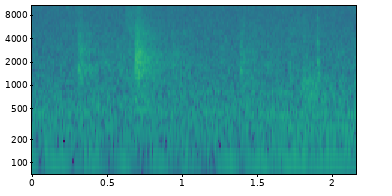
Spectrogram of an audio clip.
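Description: Room tone in a pause in the talk: a low steady hum with two faint short clicks about a third and two-thirds of a second in.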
